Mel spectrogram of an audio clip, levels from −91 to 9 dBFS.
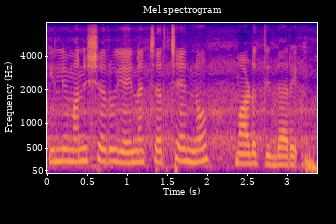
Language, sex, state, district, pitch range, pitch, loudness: Kannada, female, Karnataka, Koppal, 195-245 Hz, 225 Hz, -15 LUFS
